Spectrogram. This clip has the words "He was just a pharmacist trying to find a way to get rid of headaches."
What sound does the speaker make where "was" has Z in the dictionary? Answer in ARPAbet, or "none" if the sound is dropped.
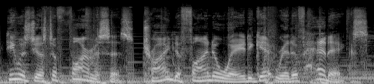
Z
